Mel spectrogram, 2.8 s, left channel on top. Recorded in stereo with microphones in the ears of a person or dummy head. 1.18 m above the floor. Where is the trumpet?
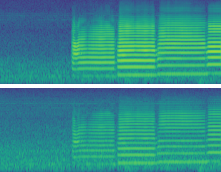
45° left (ahead or behind).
